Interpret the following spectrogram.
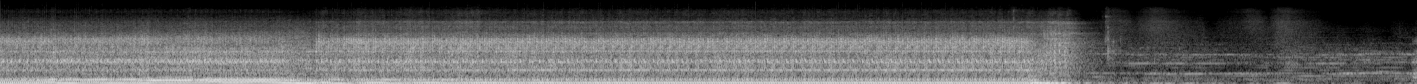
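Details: Catamaran diesel genset on the bench, belt-driven water pump removed, after repeated failed starts in the boat, owner suspecting fuel flooding, not a motor fault; even steady idle clatter, no misfire or knock, then clean shutdown: normal idle.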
